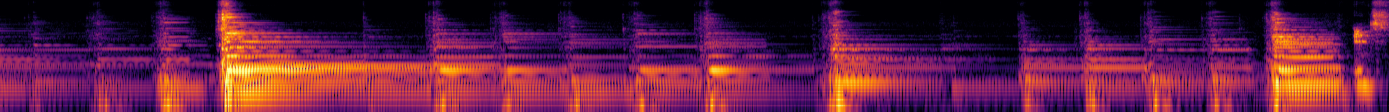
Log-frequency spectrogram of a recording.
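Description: A ukulele plays a simplified version of an intro, with plucked notes and strummed chords in a steady rhythm, close and clear, alone without any voices.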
